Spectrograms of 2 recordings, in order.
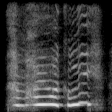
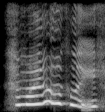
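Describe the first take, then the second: First: Put-on high wailing young girl. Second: Put-on high, louder girlish wail. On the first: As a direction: wail it like a hurt child. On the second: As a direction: wail it harder, more desperate. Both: A narrator's reading. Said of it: "started wailing".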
